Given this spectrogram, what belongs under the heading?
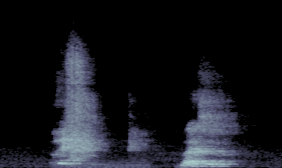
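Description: Two sneezes, one close after the other with a short sharp breath between, loud and near during an exercise session, with some talk around them.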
